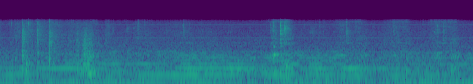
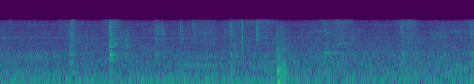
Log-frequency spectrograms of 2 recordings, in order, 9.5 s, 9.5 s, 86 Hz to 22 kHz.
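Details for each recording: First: Catrike Trail trike, left Avid BB5 disc brake under light braking: low groaning drone and humming vibration with sharp squealing bursts; right side rolls smoothly, and cleaning the disc with rubbing alcohol did not stop it. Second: Catrike Trail trike with Avid BB5 disc brakes: right-side wheel spins smoothly with faint light pad friction ticks, normal with no odd noise, unlike the left side that vibrates and makes loud noise when braking lightly.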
